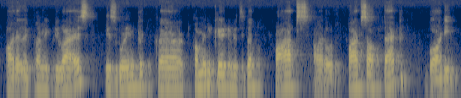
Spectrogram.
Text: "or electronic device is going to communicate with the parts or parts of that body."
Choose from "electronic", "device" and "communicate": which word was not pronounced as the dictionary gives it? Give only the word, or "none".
none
